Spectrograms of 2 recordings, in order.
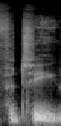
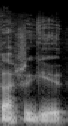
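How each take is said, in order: First: The word has its standard pronunciation. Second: The word has a misread, spelling-based pronunciation. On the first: The speaker calls it right. "I used to think that fatigue" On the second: The speaker calls it wrong. "was pronounced fatigue"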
